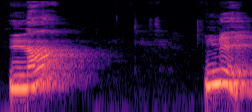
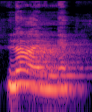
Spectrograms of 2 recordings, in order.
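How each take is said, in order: First: The word is split, final e sounded. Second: The word is joined, final e silent. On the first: "Quand je découpe, découpe le mot en syllabes, je peux dire ne" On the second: "Sans prononcer E"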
